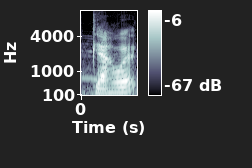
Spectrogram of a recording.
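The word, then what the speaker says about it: Gaur: And I think England with the likes of Izzy Wong and with Michaela Ga Gaw, is that how you say it? From Lancaster, Mika Gore.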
